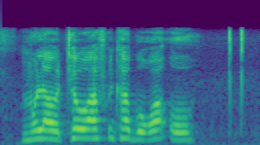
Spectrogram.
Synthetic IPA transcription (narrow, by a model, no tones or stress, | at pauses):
mʊlaʊtʰɛwafrikʼabʊrwaʔʊ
